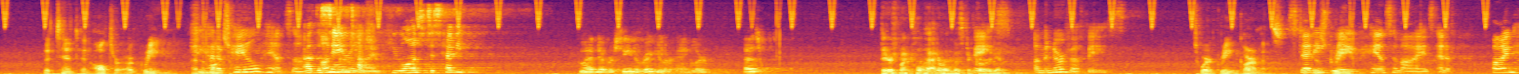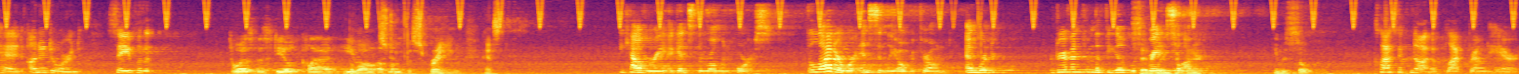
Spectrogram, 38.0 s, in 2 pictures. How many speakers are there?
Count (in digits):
5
